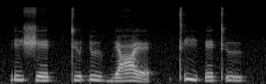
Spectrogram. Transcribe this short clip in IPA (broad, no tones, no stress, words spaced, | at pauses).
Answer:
ɾiʃetːʉ ɗʉbeʕɛ | tʼiʔetʼʉ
